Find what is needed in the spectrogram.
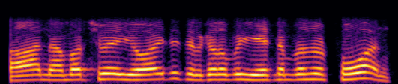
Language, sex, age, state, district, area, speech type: Kashmiri, male, 30-45, Jammu and Kashmir, Anantnag, rural, conversation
